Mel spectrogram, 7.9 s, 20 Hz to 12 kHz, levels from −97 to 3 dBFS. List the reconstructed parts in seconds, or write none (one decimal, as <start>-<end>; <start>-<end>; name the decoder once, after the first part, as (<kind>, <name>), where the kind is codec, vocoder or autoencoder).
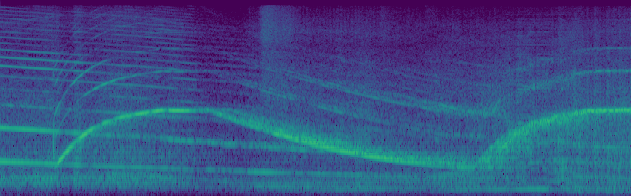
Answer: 6.3-7.2 (codec, SNAC)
